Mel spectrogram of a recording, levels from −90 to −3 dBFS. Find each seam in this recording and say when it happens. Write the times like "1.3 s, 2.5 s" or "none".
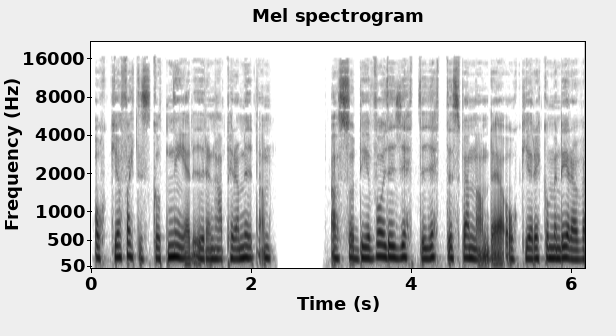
3.7 s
